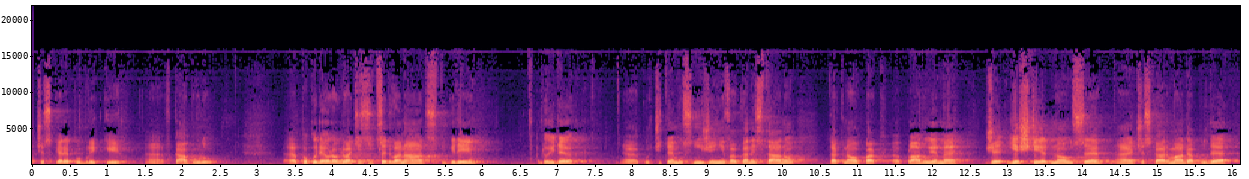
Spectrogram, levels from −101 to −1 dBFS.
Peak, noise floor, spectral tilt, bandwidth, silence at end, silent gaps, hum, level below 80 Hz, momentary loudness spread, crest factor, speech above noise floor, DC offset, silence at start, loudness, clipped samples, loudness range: -6 dBFS; -49 dBFS; -5 dB/octave; 16 kHz; 0 s; none; none; -52 dBFS; 12 LU; 16 dB; 29 dB; under 0.1%; 0 s; -21 LUFS; under 0.1%; 4 LU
